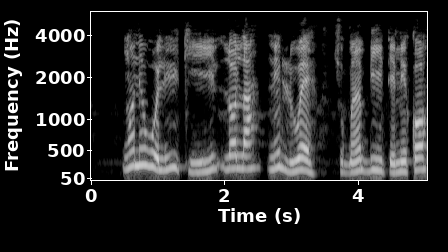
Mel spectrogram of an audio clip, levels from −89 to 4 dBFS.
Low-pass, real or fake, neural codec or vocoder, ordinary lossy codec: 5.4 kHz; fake; codec, 16 kHz, 16 kbps, FreqCodec, larger model; none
